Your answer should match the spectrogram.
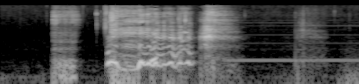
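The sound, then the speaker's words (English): A phone call rings out with a steady, low electronic tone holding for over a second, preceded by a few brief bursts of noisy sound and a wavering tonal burst. “Damn, it's like ringing.”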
